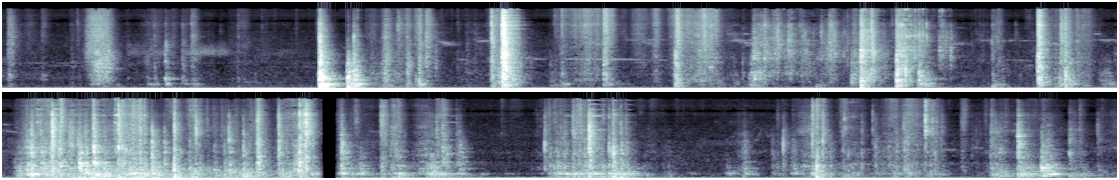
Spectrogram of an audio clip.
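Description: Steel box-section bars and hand tools being handled: a run of sharp metal knocks and clanks, the loudest two about three and five seconds in, with a stretch of rattling around the middle as tools are rummaged in a plastic crate.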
